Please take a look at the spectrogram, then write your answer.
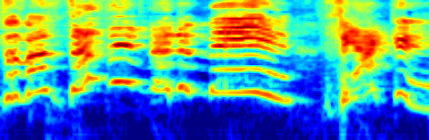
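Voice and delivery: high, shocked squeal of mock disgust; mock outraged shriek. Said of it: "Ich so".

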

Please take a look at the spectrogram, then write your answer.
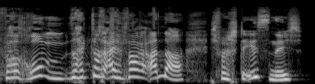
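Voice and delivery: exasperated. Acted. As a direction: beg them to just say it. Same plea, repeated in exasperation.

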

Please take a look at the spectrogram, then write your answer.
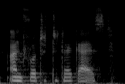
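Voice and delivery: usual speaking voice

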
